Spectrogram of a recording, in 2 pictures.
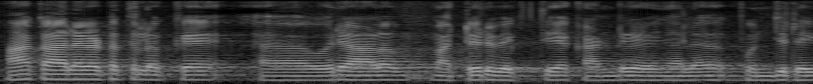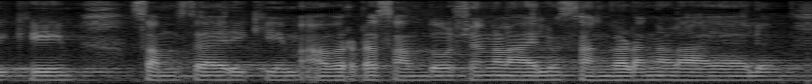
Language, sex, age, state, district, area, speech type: Malayalam, male, 18-30, Kerala, Pathanamthitta, rural, spontaneous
